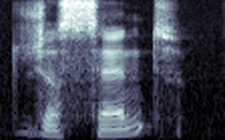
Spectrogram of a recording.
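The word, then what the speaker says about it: Jusant: Das nächste ist dann Just Jacent, wird es, glaube ich, ausgesprochen. Das ist von ähm, Not, das neue Spiel, ne? – Äh, richtig.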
